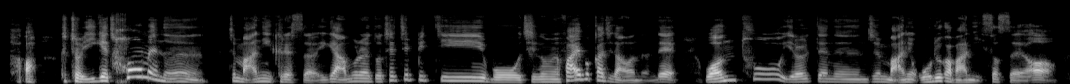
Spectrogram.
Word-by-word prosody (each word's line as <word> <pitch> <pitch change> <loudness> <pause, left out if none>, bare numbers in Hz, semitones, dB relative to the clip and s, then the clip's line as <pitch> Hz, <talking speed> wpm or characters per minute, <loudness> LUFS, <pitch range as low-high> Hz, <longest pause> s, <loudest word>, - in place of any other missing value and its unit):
아. - - +3 0.2
그쵸. - - +2
이게 135 +9 +4
처음에는 165 - +3 0.2
좀 155 -2 -5
많이 140 0 -1
그랬어요. 115 -3 -5
이게 105 - -3
아무래도 135 +3 -1
ChatGPT 180 -5 -3
뭐 110 -1 +2
지금은 120 +3 -4
5 225 - +4
까지 190 -3 -1
나왔는데 180 -8 -2 0.3
1-2 200 - +3
이럴 125 +2 -2
때는 120 -4 -8
좀 125 +1 -8
많이 110 +1 +1
오류가 140 +6 +2
많이 205 - 0
있었어요. 115 - -1
135 Hz, 310 characters per minute, -23 LUFS, 120-180 Hz, 0.3 s, 이게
